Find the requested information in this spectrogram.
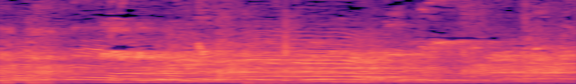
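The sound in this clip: A basketball is dribbled on the court during a game, with repeated steady bounces under continuous crowd noise and voices.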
